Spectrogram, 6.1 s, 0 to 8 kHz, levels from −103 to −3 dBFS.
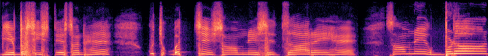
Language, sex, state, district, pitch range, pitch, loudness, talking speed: Hindi, male, Rajasthan, Bikaner, 255-305 Hz, 275 Hz, -17 LUFS, 135 wpm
